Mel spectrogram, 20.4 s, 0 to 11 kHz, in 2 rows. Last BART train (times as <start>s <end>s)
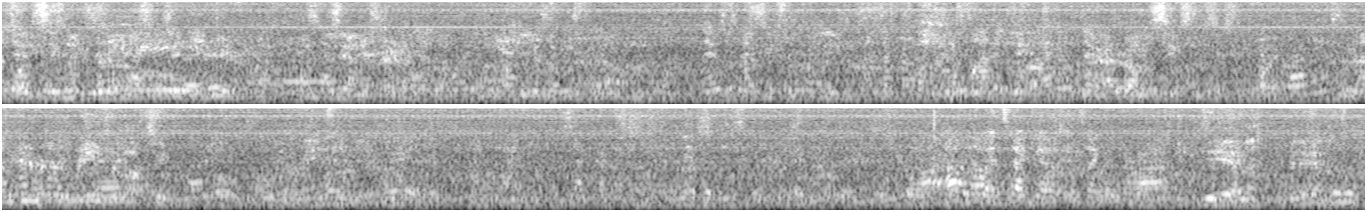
0.0s 8.7s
